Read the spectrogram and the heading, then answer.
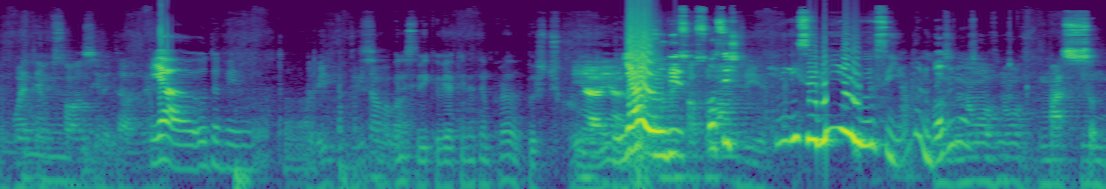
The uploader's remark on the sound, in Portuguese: Choveu, contudo também esteve sol nesta gravação. O episódio tem estalos na gravação com o objetivo de colocar o ouvinte na pele de alguém da Ucrânia neste momento.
